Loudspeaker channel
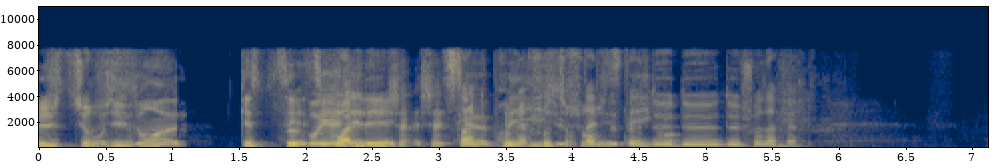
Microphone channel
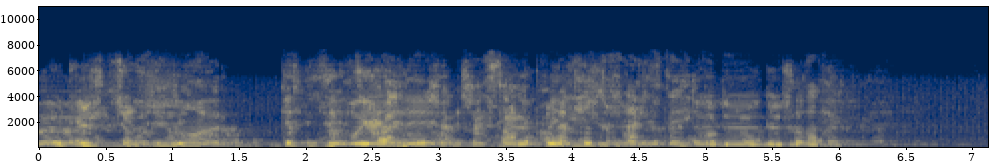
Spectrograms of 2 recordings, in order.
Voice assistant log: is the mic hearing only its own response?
Yes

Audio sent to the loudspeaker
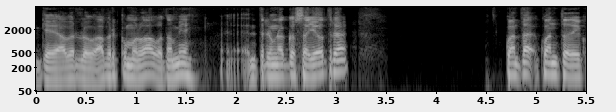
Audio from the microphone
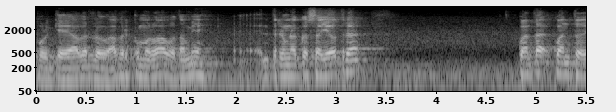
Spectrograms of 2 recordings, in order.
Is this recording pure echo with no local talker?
Yes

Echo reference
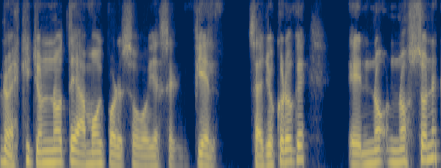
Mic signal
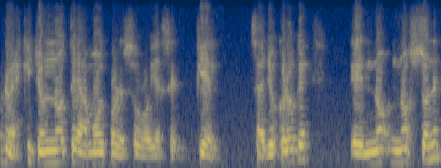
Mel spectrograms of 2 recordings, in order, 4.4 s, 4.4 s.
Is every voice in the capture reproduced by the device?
Yes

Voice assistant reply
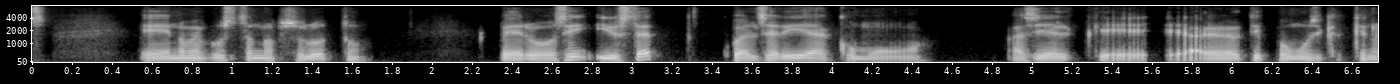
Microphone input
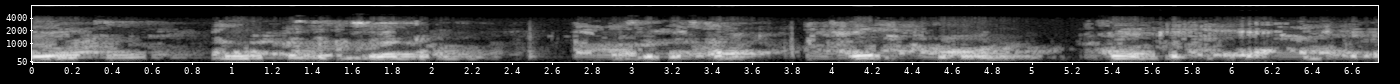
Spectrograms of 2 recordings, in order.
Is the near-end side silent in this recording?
Yes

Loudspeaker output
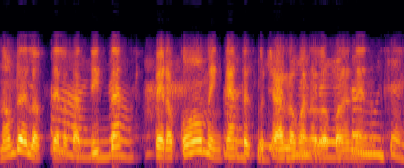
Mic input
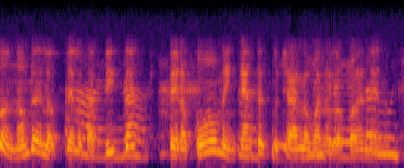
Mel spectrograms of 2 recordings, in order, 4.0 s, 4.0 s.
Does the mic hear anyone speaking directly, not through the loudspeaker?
No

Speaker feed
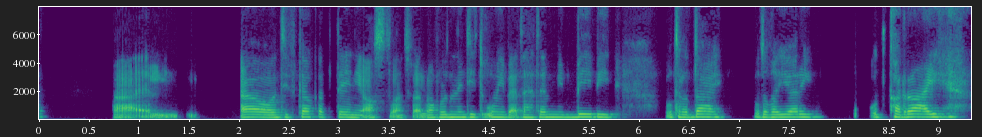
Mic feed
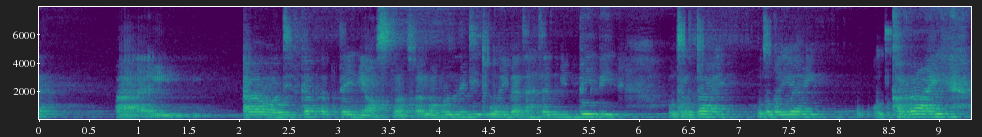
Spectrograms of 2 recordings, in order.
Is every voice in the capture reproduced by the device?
Yes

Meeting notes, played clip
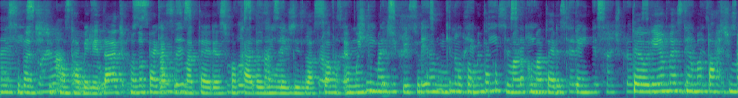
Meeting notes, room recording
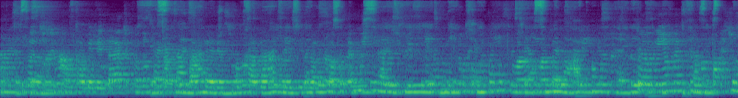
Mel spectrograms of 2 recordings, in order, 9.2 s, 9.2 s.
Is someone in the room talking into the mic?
Yes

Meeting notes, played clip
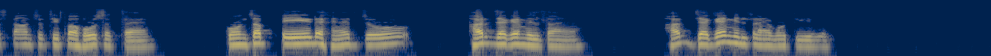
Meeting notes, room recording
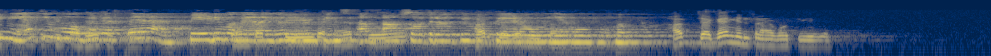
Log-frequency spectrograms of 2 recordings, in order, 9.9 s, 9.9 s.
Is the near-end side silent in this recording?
No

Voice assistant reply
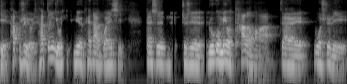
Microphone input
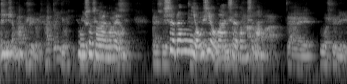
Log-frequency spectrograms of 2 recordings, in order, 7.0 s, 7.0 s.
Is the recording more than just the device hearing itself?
Yes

